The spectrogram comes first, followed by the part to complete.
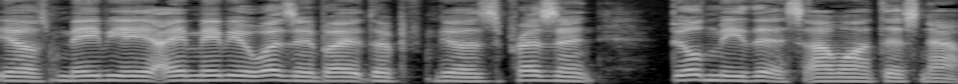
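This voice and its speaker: An American accent shapes this man's fairly high-pitched voice, which he keeps monotone and flat at a moderate pace. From California. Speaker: podcast host. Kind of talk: casual chat.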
